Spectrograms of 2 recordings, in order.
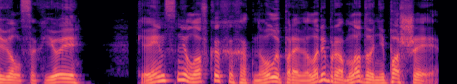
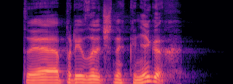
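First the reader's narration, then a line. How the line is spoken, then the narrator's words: Sighing. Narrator (Russian): вздохнул Хьюи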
